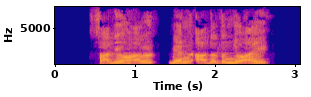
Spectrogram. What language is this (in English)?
Sindhi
